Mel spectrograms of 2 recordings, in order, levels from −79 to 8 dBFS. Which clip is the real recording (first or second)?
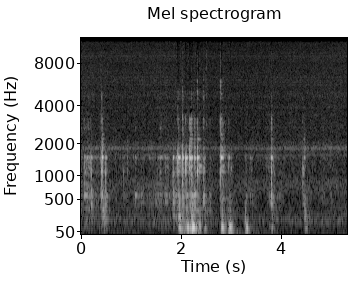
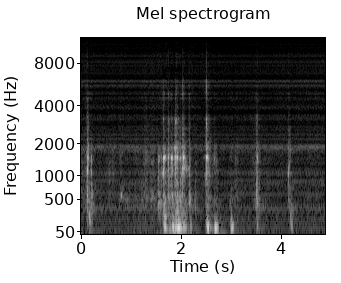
first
